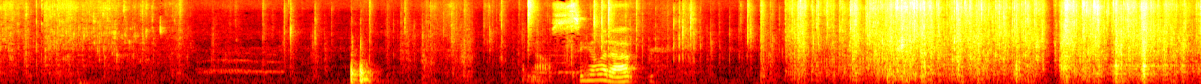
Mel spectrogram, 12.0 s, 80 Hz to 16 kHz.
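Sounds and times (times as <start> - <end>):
plastic bag crinkling: 0.0 - 1.9, 2.6 - 12.0.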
